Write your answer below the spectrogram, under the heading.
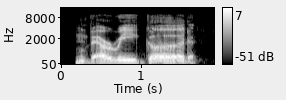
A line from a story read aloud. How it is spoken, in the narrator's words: exclaimed King Kitticut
